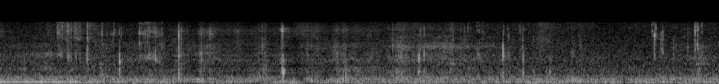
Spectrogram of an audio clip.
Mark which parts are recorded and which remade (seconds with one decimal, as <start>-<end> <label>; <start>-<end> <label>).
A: 0.0-1.7 recorded; 1.7-3.8 remade; 3.8-7.2 recorded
